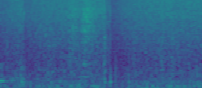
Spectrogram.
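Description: Soft rustling of papers being looked through, over a steady hiss.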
